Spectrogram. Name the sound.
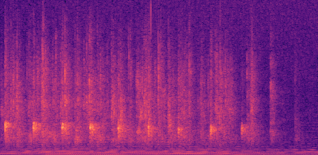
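audience clapping hands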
